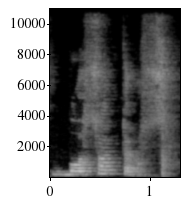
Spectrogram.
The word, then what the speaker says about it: vosotros: Remember, we don't pronounce V, it's vosotros.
